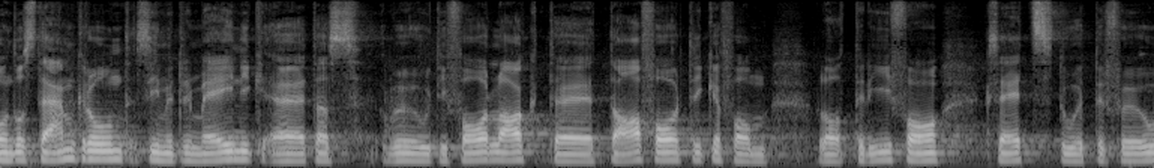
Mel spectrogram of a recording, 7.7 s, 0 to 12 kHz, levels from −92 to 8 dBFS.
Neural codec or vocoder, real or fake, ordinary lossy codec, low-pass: none; real; none; none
